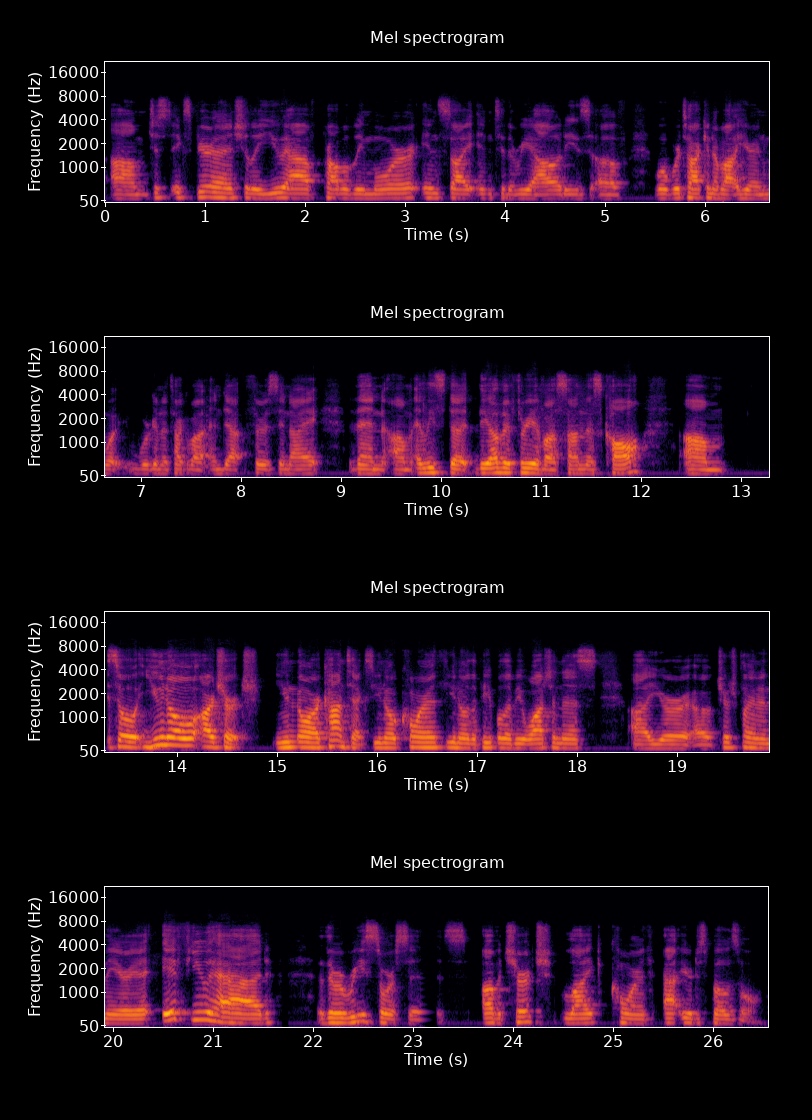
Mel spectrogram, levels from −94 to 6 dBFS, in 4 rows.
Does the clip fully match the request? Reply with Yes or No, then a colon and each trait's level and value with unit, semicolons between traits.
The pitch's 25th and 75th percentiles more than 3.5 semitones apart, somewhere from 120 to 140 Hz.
No: narrow, 2.6 semitones; low, 130 Hz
